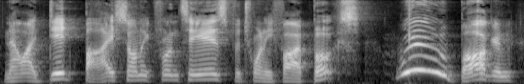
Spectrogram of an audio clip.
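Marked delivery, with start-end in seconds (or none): 2.9-3.8 high, loud whoop; excited cheer. Real, not acted. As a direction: cheer the bargain. Cheering a cheap purchase.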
